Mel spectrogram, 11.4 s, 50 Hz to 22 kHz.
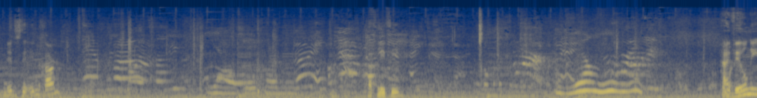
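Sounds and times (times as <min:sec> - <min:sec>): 
speech: 0:00.1 - 0:01.4, 0:05.5 - 0:06.2, 0:08.5 - 0:09.5, 0:10.8 - 0:11.3
children's voices on a school playground: 0:01.2 - 0:10.0.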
